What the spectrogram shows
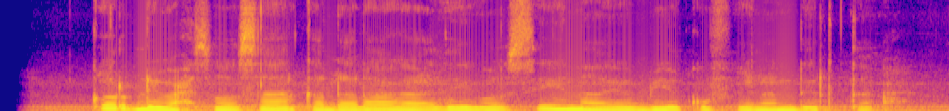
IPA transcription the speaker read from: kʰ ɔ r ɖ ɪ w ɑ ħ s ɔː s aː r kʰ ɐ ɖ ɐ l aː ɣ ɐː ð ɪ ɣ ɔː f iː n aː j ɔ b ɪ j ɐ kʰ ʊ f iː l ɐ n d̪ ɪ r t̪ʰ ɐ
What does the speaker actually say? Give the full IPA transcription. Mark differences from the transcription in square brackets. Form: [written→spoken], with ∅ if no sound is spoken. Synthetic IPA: kʰ ɔ r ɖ ɪ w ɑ ħ s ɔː s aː r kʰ ɐ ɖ ɐ l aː ɣ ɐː ð ɪ ɣ ɔː [f→s] iː n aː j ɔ b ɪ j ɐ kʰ ʊ f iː l ɐ n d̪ ɪ r t̪ʰ ɐ

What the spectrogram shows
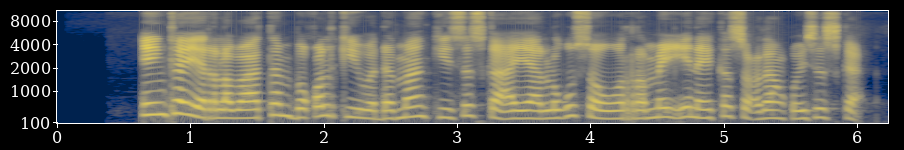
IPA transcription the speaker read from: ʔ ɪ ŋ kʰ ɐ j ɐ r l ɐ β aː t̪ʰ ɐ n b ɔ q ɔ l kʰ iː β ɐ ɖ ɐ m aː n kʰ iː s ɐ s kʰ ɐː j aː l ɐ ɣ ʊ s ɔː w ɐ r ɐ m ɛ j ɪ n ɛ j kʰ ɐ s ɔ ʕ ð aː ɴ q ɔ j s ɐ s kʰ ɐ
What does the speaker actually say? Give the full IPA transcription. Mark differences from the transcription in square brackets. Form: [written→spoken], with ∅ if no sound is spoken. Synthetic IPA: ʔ ɪ ŋ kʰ ɐ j ɐ r l ɐ β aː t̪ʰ ɐ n b ɔ q ɔ l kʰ iː β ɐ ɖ ɐ m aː [n→ŋ] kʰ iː s ɐ s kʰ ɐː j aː l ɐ ɣ ʊ s ɔː w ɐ r ɐ m ɛ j ɪ n ɛ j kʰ ɐ s ɔ ʕ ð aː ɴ q ɔ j s ɐ s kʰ ɐ

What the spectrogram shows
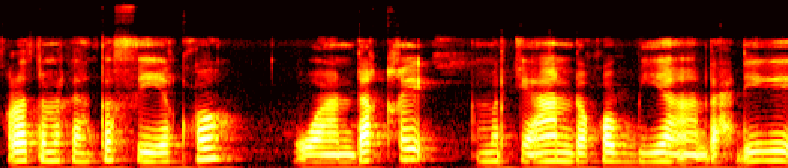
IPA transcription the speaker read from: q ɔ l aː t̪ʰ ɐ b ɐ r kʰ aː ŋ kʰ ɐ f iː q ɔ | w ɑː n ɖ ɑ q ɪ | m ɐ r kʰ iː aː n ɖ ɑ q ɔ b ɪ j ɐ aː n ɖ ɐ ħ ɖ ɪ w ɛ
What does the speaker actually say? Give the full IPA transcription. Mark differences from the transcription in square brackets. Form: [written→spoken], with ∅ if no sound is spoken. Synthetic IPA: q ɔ l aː t̪ʰ ɐ [b→m] ɐ r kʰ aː ŋ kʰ ɐ f iː q ɔ | w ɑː n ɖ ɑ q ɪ | m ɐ r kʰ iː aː n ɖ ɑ q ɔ b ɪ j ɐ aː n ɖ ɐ ħ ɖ ɪ [w→ɣ] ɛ

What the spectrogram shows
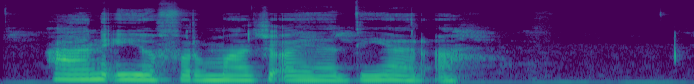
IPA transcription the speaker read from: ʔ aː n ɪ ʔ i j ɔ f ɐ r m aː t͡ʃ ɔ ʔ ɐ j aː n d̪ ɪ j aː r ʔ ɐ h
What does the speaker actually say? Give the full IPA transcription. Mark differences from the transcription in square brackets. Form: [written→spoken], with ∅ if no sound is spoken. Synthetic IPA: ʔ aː n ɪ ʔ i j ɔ f ɐ r m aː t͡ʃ ɔ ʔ ɐ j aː [n→∅] d̪ ɪ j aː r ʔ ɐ h

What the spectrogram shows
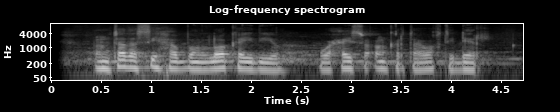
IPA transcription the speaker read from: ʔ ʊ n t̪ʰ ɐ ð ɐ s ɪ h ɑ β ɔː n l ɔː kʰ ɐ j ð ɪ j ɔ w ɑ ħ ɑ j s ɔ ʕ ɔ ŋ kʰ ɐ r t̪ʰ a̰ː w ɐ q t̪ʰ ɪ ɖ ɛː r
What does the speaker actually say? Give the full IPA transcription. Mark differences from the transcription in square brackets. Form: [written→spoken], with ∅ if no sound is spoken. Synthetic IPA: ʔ ʊ n t̪ʰ ɐ ð ɐ s ɪ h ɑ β ɔː n l ɔː kʰ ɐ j ð ɪ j ɔ w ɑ ħ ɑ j s ɔ ʕ ɔ ŋ kʰ ɐ r t̪ʰ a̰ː w [ɐ→ɑ] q t̪ʰ ɪ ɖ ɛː r

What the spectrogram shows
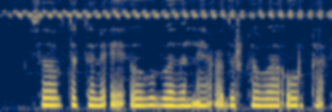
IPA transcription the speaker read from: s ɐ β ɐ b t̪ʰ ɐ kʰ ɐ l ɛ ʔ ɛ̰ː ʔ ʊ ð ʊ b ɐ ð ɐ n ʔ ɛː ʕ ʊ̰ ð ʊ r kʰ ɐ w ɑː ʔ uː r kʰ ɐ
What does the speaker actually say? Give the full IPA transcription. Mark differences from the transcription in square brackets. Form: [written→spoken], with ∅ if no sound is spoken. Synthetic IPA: s ɐ β ɐ b t̪ʰ ɐ kʰ ɐ l ɛ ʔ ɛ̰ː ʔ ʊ [ð→ɣ] ʊ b ɐ ð ɐ n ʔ ɛː ʕ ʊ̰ ð ʊ r kʰ ɐ w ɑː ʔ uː r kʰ ɐ

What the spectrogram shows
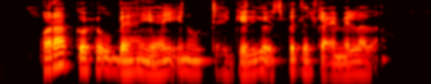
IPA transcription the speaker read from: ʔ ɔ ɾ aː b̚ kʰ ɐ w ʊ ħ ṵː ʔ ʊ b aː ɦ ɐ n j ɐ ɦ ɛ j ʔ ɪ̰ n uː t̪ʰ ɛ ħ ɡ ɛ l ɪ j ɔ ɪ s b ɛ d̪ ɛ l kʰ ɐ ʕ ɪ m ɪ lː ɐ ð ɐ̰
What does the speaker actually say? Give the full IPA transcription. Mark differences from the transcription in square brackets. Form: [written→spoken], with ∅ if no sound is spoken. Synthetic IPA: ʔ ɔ ɾ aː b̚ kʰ ɐ w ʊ ħ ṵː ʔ ʊ b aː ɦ ɐ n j ɐ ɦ ɛ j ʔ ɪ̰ n uː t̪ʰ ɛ ħ ɡ ɛ l ɪ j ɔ ɪ s b ɛ d̪ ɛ l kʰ ɐ ʕ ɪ m ɪ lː ɐ ð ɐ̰

